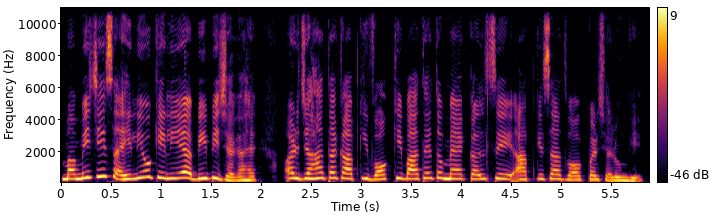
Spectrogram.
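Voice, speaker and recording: Young daughter-in-law in a storybook, woman performing: high, bright pitch, pleading and defensive, dry close sound. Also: animated, normal speed, dry recording.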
